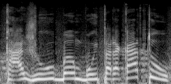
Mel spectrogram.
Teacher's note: ela tem tonicidade na última sílaba Sim ela tem acento tônico na última sílaba · Ela tem acento tônico na última sílaba, por isso que a gente fala caju, bambu e paracatu.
